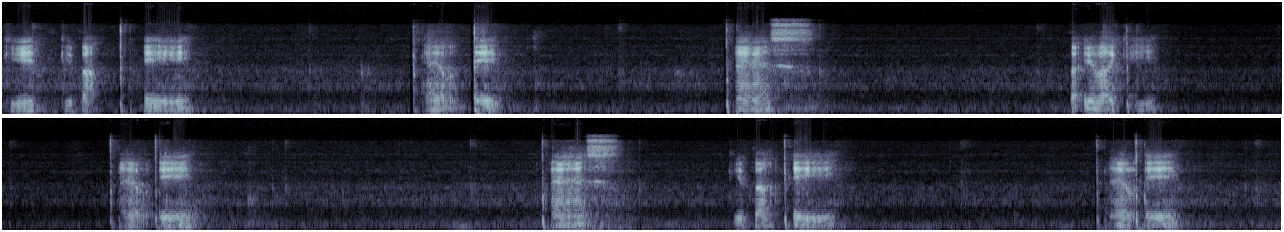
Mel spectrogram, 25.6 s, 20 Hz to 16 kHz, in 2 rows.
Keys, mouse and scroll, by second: 1.1 e, 4.0 r, 7.2 s, 8.8 click, 11.2 e, 13.8 r, 16.7 click, 18.1 s, 20.5 e, 23.7 r.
